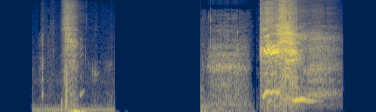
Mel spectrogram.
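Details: A quick indrawn breath and a softer sneeze-like burst, then a loud, sharp, hissing sneeze, from a sneeze compilation; an ordinary sneeze.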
